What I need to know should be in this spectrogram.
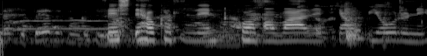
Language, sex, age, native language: Icelandic, female, 13, Icelandic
